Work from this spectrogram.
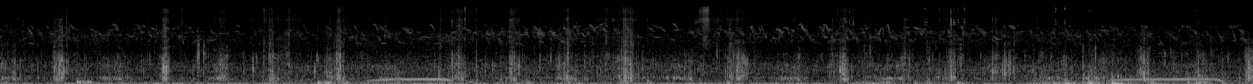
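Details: On a summer morning in Tuv province, Mongolia, horses munch grass with rapid crunchy bites, while birds chirp high overhead and two brief low droning calls, possibly from cattle, sound at about four and eleven seconds.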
